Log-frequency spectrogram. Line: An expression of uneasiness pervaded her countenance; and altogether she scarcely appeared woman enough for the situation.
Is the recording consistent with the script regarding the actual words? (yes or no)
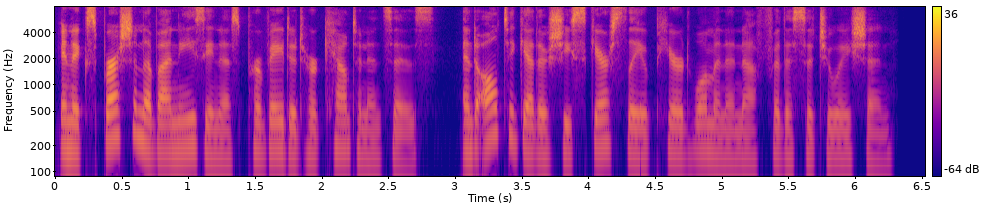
no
